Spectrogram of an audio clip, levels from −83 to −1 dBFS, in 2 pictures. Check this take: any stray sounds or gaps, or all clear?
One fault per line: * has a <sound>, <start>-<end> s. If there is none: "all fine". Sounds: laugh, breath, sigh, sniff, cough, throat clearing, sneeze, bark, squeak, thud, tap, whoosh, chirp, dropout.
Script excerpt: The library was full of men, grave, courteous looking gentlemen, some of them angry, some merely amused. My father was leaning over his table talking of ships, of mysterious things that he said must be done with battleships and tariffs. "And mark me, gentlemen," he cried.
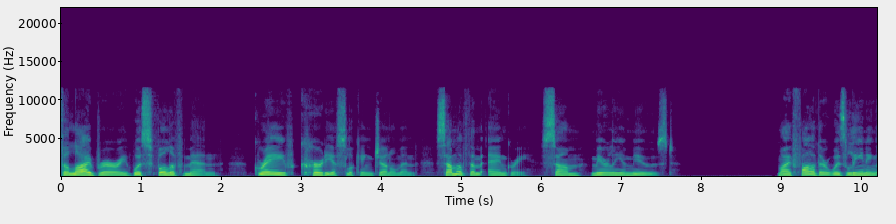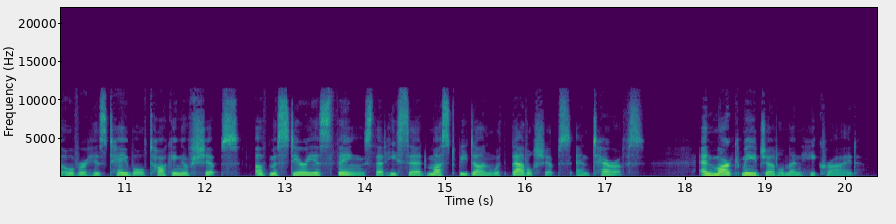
all fine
